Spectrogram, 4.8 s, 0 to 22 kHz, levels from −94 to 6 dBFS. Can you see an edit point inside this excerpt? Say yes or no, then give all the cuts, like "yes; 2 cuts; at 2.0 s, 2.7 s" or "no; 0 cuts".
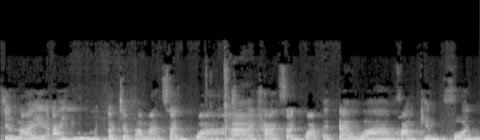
yes; 1 cut; at 3.4 s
